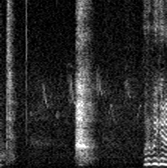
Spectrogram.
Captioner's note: exhale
